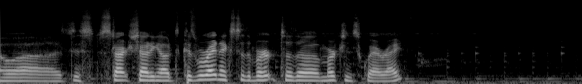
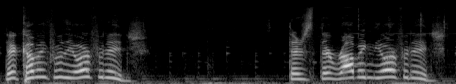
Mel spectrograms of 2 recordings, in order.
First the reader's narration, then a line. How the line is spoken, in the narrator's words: shout out saying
